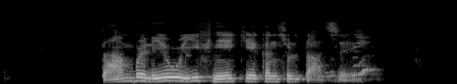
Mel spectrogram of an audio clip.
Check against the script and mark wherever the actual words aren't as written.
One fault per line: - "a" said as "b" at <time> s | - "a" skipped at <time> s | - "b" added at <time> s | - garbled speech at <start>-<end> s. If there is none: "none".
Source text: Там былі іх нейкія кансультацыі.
- "ў" added at 1.8 s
